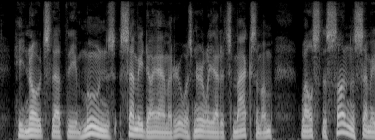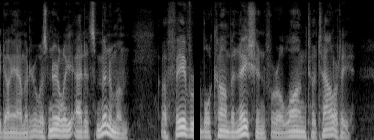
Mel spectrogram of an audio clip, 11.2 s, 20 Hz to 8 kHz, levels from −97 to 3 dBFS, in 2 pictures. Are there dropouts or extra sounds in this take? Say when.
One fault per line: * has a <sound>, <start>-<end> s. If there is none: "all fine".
* has a dropout, 8.5-8.6 s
